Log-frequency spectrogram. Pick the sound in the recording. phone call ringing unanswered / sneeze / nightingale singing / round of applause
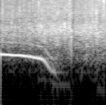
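round of applause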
